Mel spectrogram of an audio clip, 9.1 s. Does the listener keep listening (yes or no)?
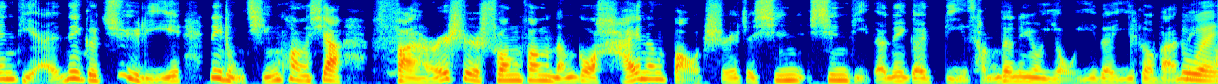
no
